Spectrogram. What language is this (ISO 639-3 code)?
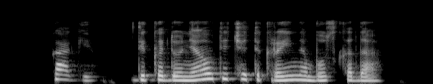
lit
